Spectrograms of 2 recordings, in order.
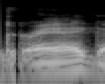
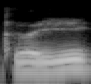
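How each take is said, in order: First: The vowel is short, like in 'leg'. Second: The vowel is long, like in 'league'. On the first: The speaker calls it wrong. "and not Greg" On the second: The speaker calls it right. "I believe it's pronounced Grieg"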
